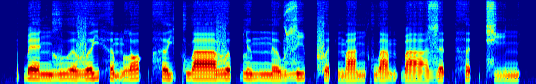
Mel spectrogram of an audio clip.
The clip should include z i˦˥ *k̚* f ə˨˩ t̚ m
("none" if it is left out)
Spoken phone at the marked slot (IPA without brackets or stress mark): p̚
